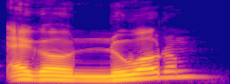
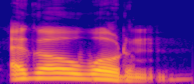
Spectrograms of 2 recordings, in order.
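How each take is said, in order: First: The surname starts with an audible N sound. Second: The surname starts with a W sound, no N. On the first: "I've been saying Ego Nuotum" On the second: "apparently it's Ego Wodum"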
